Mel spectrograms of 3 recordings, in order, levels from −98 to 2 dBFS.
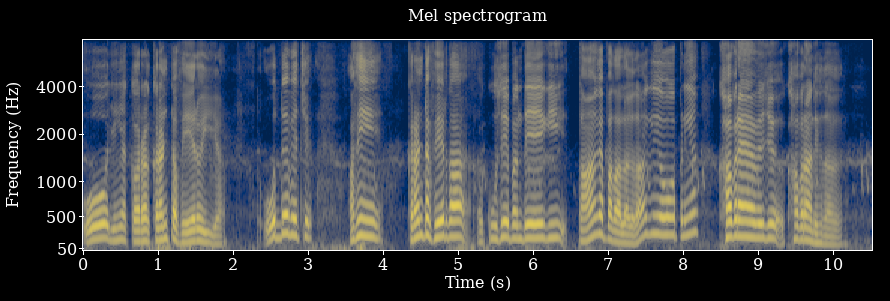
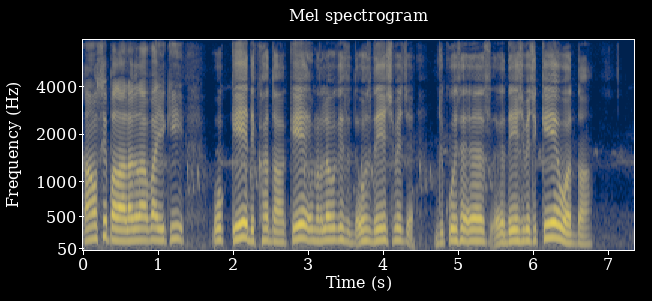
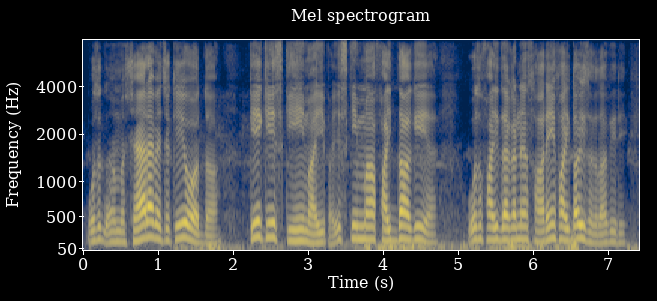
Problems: background sounds at intervals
